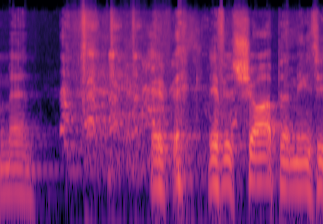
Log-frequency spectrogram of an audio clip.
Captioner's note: laughter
